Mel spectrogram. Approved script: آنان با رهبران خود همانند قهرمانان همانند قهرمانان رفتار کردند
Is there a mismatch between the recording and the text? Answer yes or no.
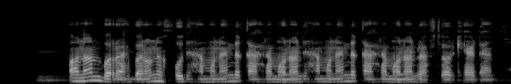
no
